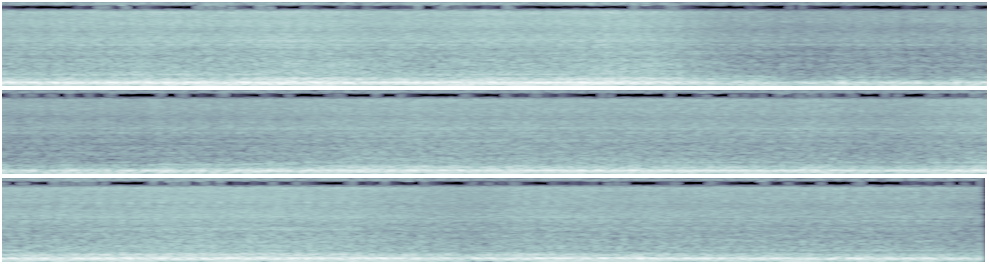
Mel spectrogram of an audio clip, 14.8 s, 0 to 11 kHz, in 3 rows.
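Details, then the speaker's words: 1969 Camaro SS V8 idling after intake manifold bolts were tightened, engine dies when put in gear: steady, slightly uneven low idle without clean lope; somewhat better but a vacuum leak remains, manifold gasket may need resealing. "donc je pense qu'il fonctionne un peu mieux maintenant que j'ai serré les boulons mais nous il y a toujours une sorte de fuite de vide"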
